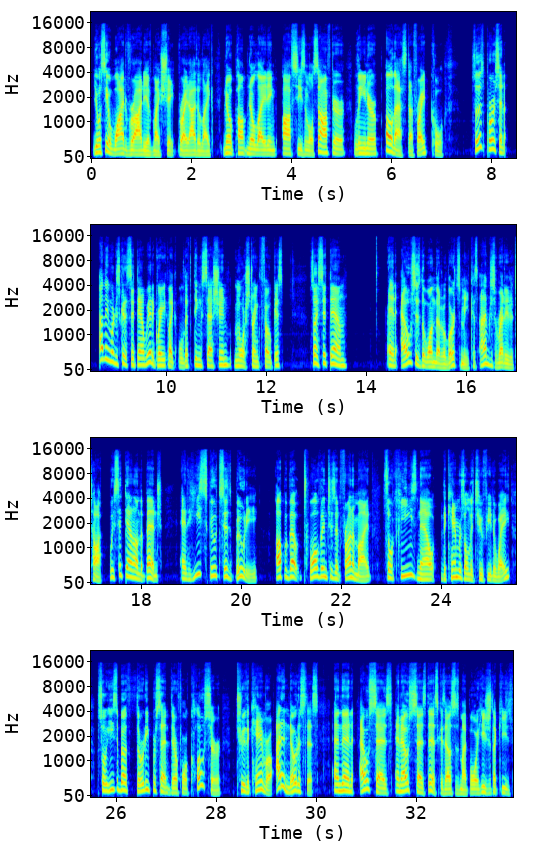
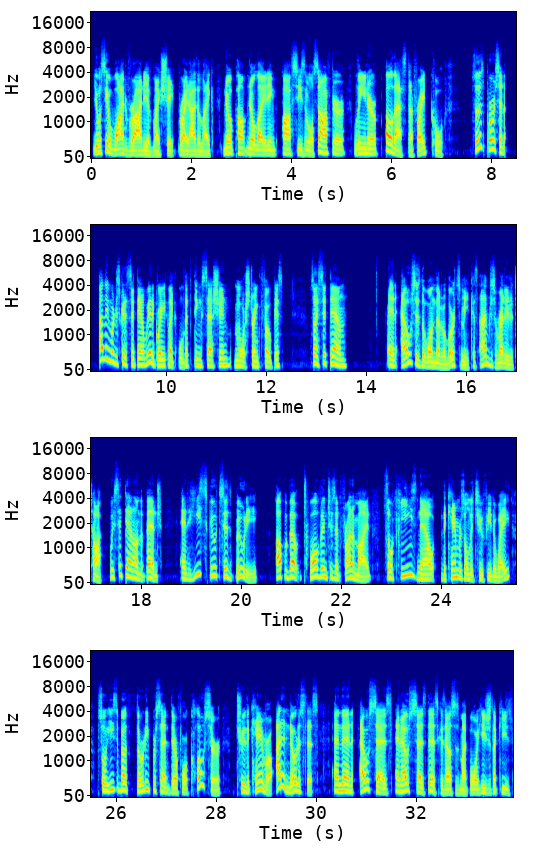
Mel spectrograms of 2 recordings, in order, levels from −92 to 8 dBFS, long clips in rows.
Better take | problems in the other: first | muffled; slightly; fading above 3.5 kHz

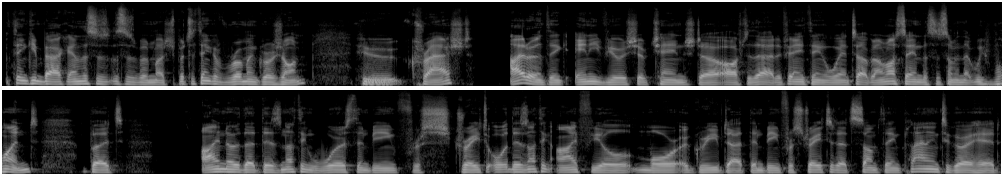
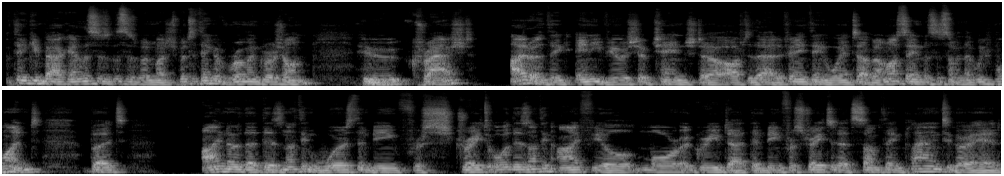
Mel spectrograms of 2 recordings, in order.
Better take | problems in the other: first | off-mic speech; far // room echo; very slight; dies away in 0.2 s

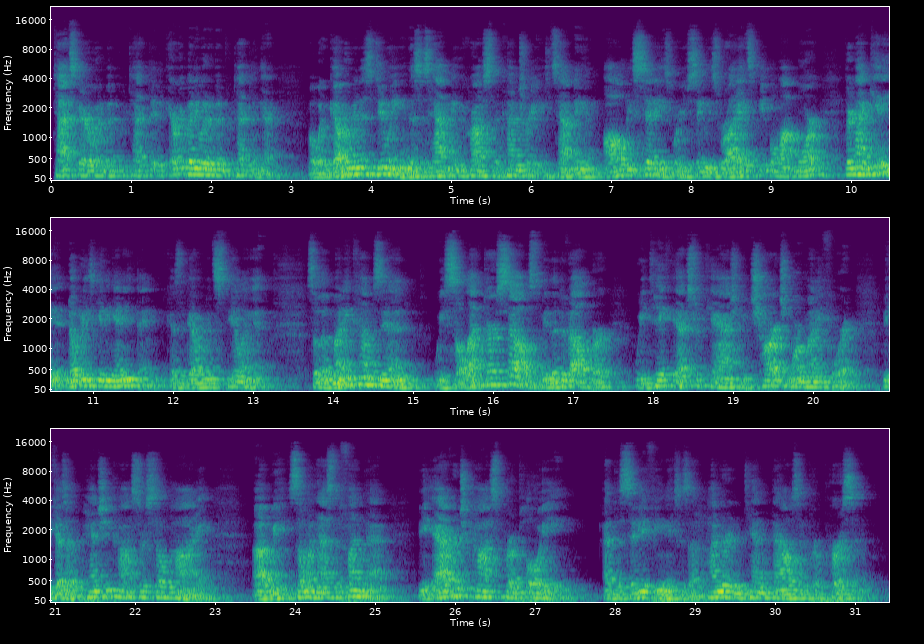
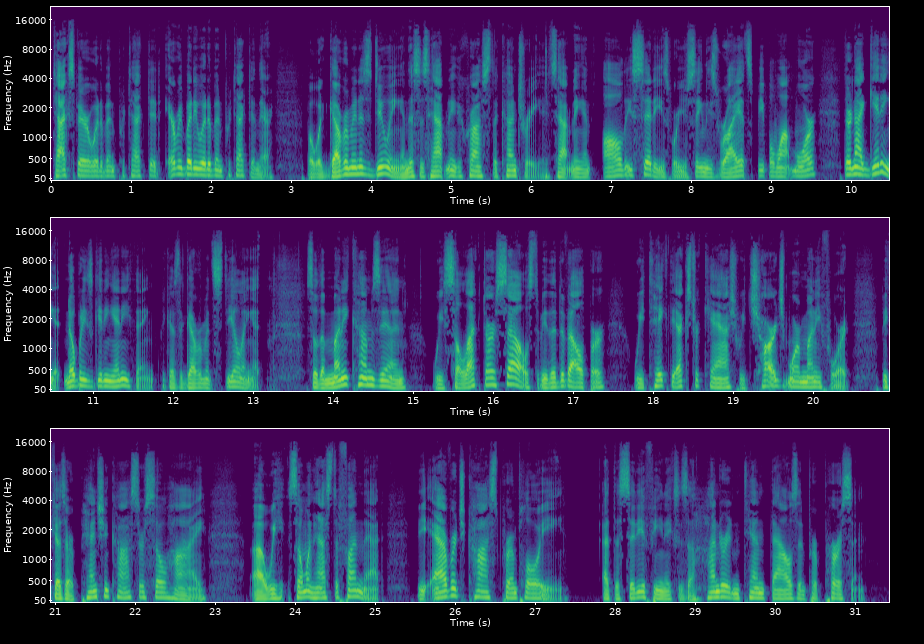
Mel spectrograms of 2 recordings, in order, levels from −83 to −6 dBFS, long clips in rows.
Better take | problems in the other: second | off-mic speech; far // room echo; noticeable; dies away in 0.7 s

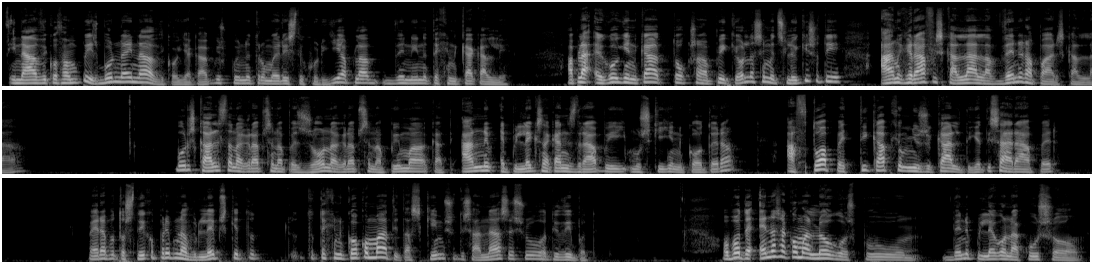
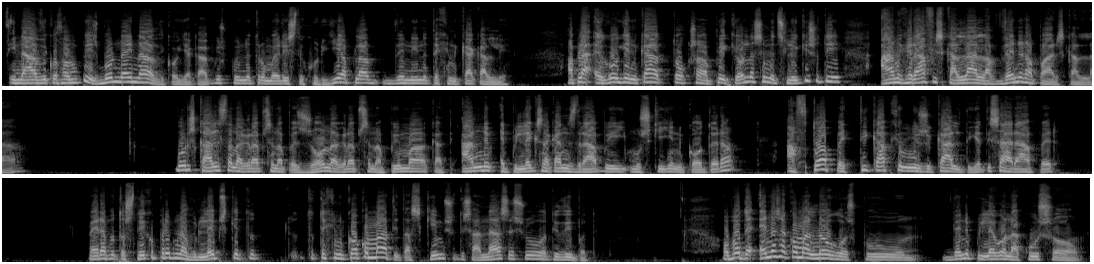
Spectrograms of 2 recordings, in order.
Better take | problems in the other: first | distortion; heavy; 7 dB below the speech

